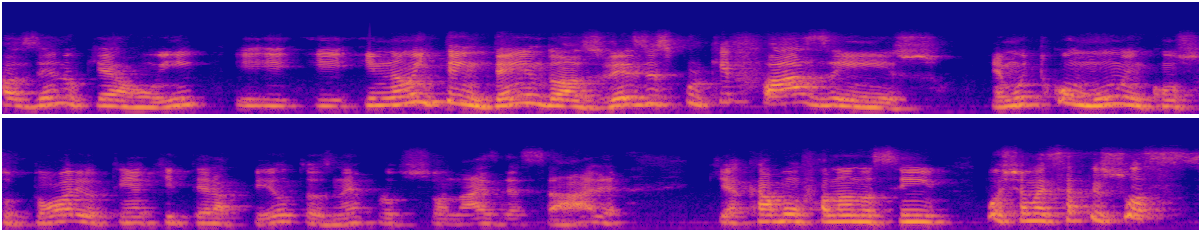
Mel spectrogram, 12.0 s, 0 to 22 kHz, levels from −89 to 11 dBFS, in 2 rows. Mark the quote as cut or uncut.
cut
